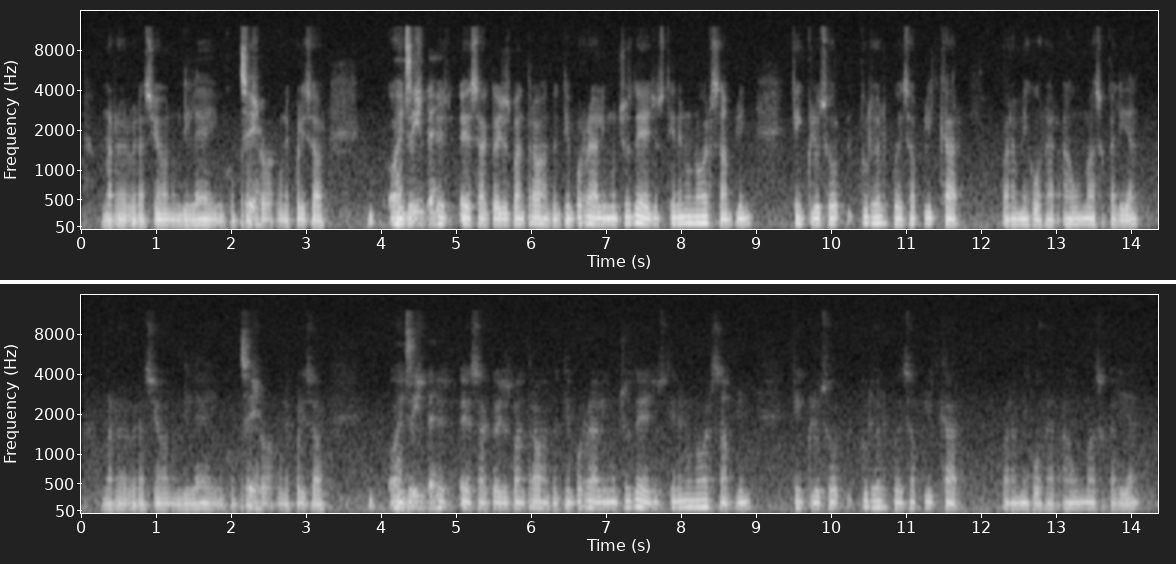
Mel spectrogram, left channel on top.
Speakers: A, on the left (about 65°); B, on the left (about 90°).
A: una reverberación, un delay, un compresor,
B: sí,
A: un ecualizador, o
B: un
A: ellos,
B: Sinte,
A: e- exacto, ellos van trabajando en tiempo real y muchos de ellos tienen un oversampling que incluso tú lo puedes aplicar para mejorar aún más su calidad.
